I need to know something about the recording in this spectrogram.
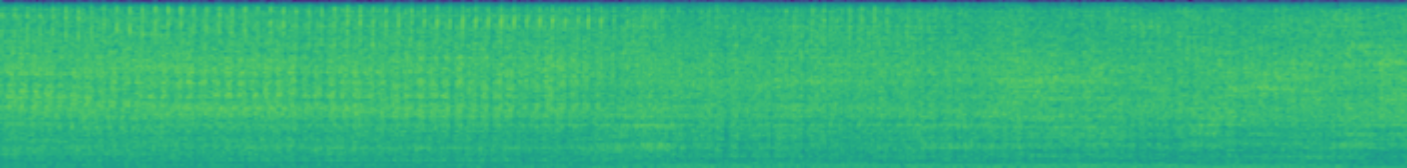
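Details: Suzuki Samurai after replacing the fuel pressure regulator (hard warm starting before): engine catches and settles into a steady, even, healthy idle with a clean firing rhythm and better throttle response.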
